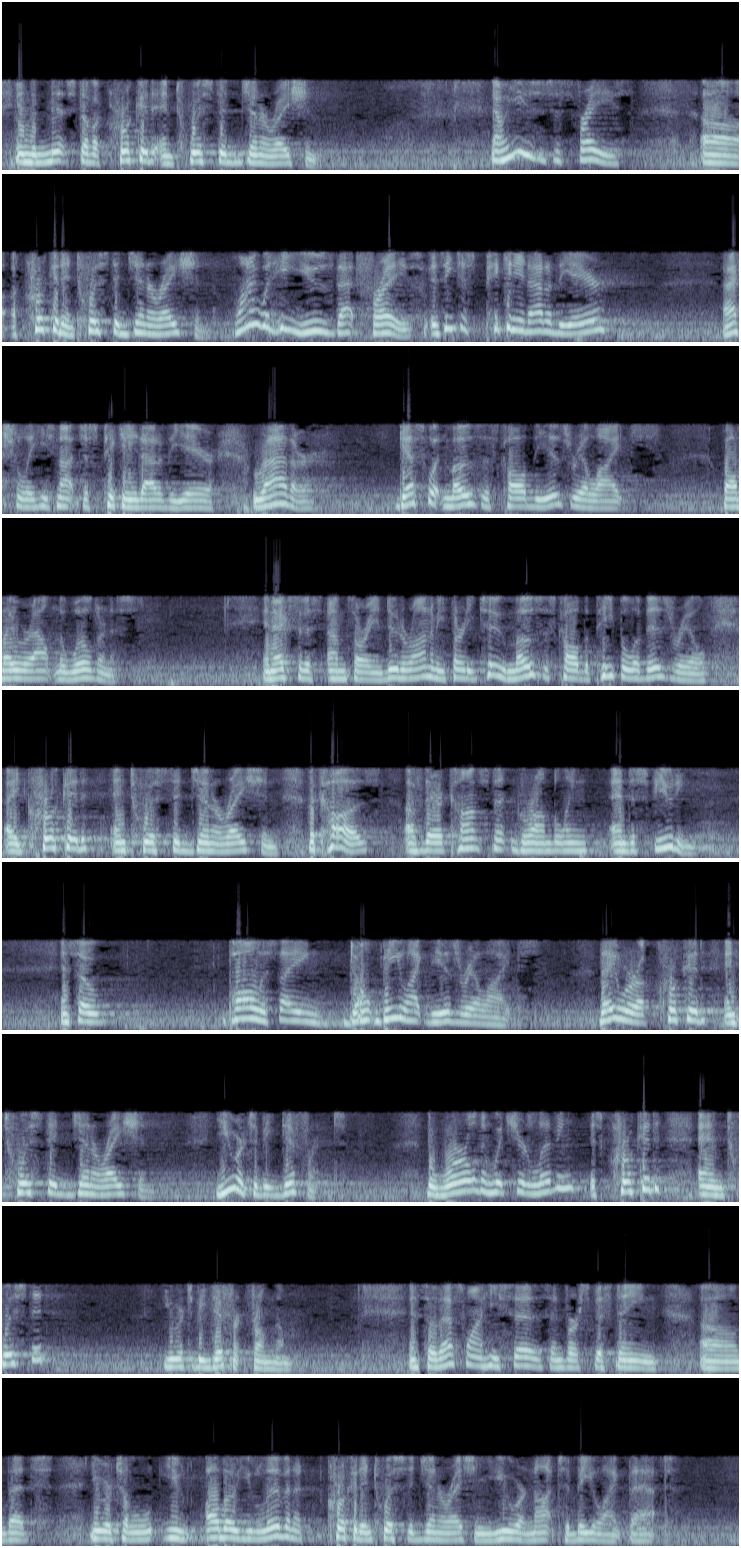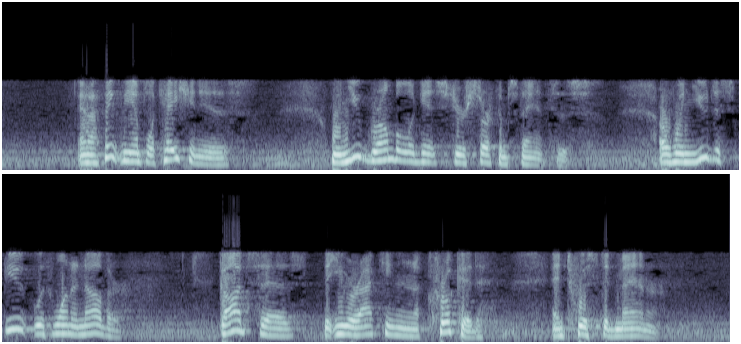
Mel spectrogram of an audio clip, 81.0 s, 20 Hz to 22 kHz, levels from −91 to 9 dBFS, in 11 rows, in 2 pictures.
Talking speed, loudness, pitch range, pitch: 135 wpm, -12 LUFS, 135-180 Hz, 150 Hz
